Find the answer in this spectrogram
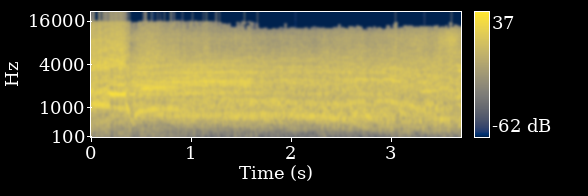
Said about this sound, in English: I need y'all to scream in here.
